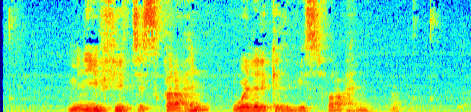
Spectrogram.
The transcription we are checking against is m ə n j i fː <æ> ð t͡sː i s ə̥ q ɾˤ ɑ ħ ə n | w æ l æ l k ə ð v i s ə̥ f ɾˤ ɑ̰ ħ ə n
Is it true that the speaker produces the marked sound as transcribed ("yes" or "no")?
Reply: no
